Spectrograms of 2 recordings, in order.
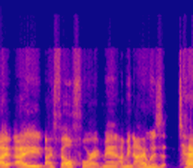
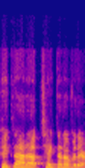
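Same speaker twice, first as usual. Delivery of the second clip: mock high-pitched, rushed, barking yelling; 6 semitones higher than usual. A parent recalling how they yelled at their little kids, retelling screaming at kids. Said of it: "I'm like screaming at my kids".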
